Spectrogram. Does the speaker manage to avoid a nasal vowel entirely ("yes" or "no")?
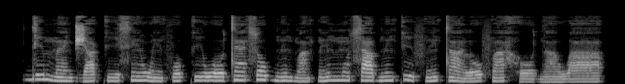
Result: no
